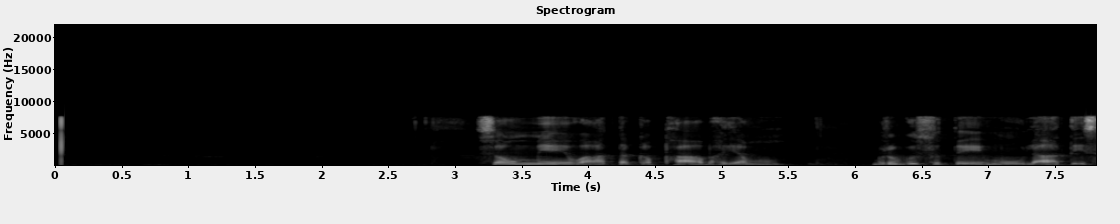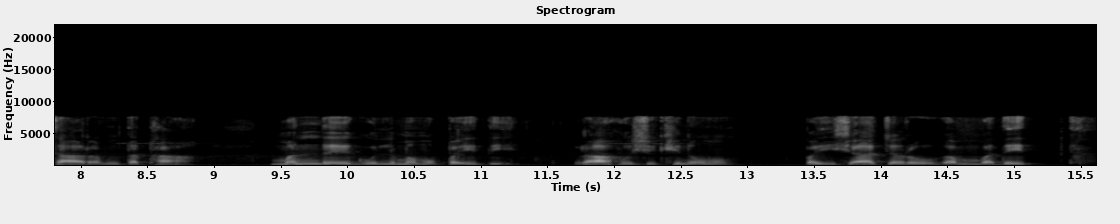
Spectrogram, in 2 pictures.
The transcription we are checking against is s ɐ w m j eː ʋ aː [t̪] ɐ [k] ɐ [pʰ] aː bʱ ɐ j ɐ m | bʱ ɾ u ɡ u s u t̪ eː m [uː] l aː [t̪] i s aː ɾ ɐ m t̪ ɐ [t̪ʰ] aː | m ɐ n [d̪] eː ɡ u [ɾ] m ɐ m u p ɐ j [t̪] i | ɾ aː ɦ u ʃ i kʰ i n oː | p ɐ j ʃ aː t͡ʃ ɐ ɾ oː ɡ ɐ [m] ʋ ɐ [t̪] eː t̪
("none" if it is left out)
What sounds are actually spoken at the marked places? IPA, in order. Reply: t̪, k, pʰ, uː, t̪, t̪ʰ, d̪, l, t̪, m, d̪

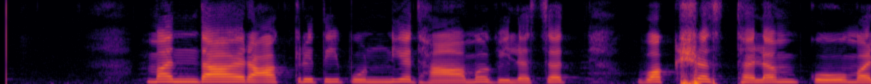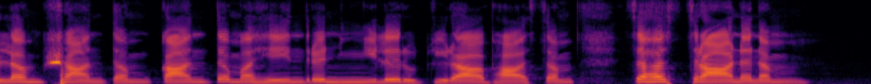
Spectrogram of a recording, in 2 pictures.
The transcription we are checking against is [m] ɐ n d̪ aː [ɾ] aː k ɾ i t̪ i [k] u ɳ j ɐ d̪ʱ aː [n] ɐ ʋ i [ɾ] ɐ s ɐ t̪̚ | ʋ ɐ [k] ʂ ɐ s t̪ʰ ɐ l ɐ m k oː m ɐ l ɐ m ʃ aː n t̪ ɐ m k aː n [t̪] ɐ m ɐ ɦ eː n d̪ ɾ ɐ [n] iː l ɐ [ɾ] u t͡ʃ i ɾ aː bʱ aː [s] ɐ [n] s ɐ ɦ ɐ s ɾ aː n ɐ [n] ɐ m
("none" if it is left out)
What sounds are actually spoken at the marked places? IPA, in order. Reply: m, ɾ, p, m, l, k, t̪, n, ɾ, s, m, n

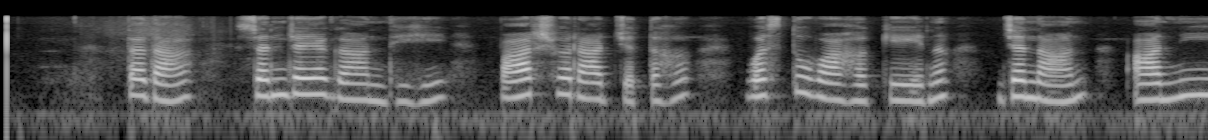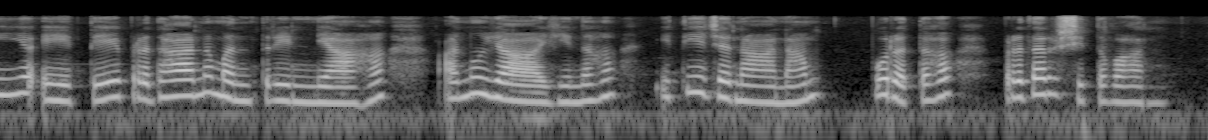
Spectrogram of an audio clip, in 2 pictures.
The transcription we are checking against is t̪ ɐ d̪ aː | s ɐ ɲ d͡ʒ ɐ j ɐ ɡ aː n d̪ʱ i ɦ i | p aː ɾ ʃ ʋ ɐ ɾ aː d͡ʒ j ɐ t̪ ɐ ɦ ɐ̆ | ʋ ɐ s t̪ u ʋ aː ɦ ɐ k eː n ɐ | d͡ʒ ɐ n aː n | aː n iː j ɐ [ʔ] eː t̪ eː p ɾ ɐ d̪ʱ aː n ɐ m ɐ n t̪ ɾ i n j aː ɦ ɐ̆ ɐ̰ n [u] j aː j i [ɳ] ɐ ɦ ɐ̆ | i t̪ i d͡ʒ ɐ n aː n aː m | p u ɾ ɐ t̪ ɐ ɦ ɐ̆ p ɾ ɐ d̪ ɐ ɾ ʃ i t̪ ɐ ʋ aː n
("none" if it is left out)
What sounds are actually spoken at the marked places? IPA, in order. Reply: ʔ, u, n

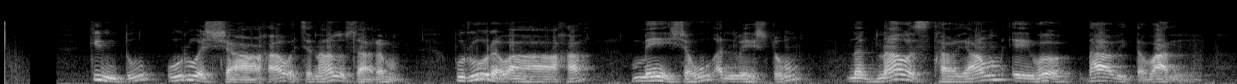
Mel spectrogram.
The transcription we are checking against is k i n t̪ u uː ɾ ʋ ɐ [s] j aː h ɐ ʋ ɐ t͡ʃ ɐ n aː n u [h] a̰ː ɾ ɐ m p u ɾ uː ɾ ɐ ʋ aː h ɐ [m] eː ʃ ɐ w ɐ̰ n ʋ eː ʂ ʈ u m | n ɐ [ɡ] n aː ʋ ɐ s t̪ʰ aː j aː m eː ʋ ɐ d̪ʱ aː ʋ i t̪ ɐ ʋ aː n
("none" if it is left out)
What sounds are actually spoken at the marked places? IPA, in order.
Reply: ʃ, s, m, ɡ

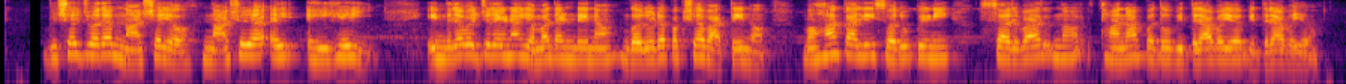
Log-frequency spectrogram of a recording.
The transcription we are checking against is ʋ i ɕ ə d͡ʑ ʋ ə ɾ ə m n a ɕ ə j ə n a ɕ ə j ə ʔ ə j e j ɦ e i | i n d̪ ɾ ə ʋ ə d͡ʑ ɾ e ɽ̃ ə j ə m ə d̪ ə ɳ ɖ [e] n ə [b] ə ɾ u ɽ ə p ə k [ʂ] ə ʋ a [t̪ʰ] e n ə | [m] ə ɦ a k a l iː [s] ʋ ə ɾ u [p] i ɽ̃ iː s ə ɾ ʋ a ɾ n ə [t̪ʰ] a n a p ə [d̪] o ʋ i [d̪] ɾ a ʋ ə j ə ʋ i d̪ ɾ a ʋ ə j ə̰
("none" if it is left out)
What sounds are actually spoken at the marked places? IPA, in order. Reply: e, ɡ, ʂ, t̪, m, s, p, t̪ʰ, d̪, d̪

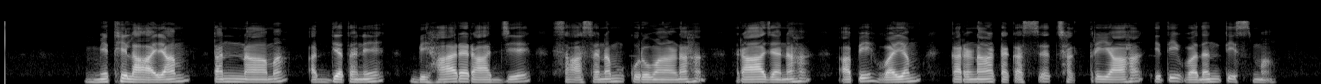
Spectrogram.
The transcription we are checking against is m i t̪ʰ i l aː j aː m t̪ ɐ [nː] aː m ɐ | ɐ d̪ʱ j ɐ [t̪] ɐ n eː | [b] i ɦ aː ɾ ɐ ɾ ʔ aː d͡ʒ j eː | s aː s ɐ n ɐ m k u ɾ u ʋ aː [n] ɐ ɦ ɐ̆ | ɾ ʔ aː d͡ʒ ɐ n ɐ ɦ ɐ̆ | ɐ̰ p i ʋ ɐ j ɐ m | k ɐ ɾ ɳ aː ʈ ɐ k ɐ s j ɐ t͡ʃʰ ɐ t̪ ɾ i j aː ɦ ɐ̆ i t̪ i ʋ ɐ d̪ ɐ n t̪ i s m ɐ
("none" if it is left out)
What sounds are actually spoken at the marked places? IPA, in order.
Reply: nː, t̪, b, ɳ

